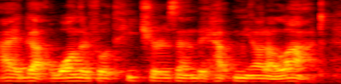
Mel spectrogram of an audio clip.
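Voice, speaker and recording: This man speaks with a Brazilian Portuguese accent and ordinary pitch variation. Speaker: English teacher. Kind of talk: tutorial. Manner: halting, repeats words.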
